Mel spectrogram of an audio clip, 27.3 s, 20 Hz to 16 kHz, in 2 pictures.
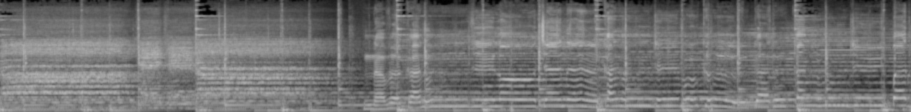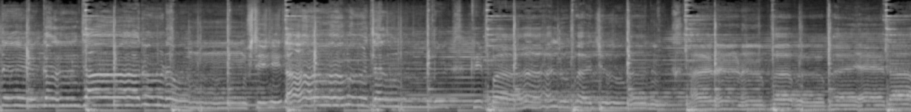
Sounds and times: Carnatic music: 0.0s - 27.3s.

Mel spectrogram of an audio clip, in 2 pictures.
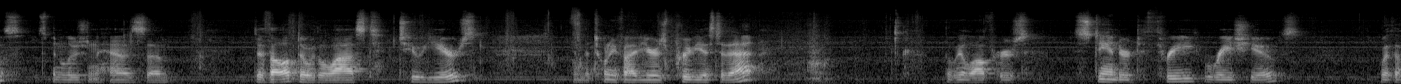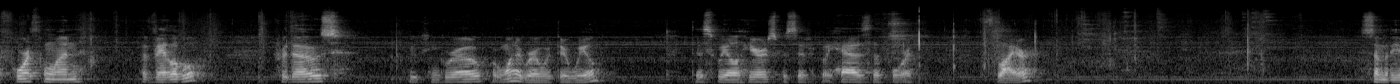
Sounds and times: Speech: 0.0s - 1.8s, 2.5s - 4.9s, 5.7s - 7.7s, 9.4s - 13.1s, 13.8s - 16.2s, 16.8s - 20.2s, 20.9s - 23.2s, 23.9s - 24.5s, 27.6s - 28.0s.

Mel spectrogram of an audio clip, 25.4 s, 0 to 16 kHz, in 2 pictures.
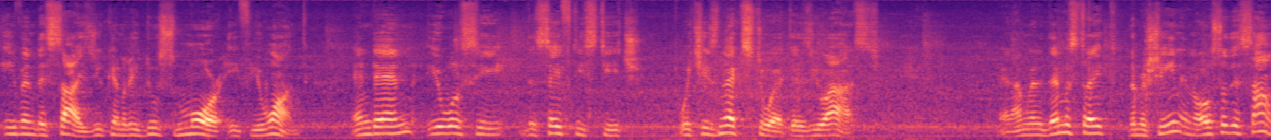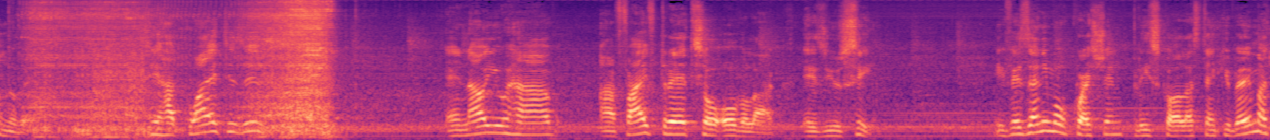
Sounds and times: Speech: 0.0s - 8.8s, 10.0s - 13.1s, 14.2s - 15.5s, 17.2s - 21.5s, 22.7s - 25.4s
Sewing machine: 12.9s - 16.2s.

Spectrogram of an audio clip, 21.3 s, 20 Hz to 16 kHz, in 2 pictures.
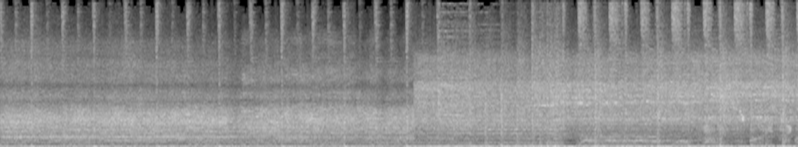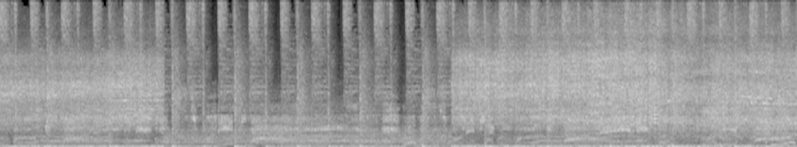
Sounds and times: Vehicle: 0.0s - 13.3s
Music: 0.0s - 21.2s
Outside, urban or manmade: 0.0s - 21.2s.

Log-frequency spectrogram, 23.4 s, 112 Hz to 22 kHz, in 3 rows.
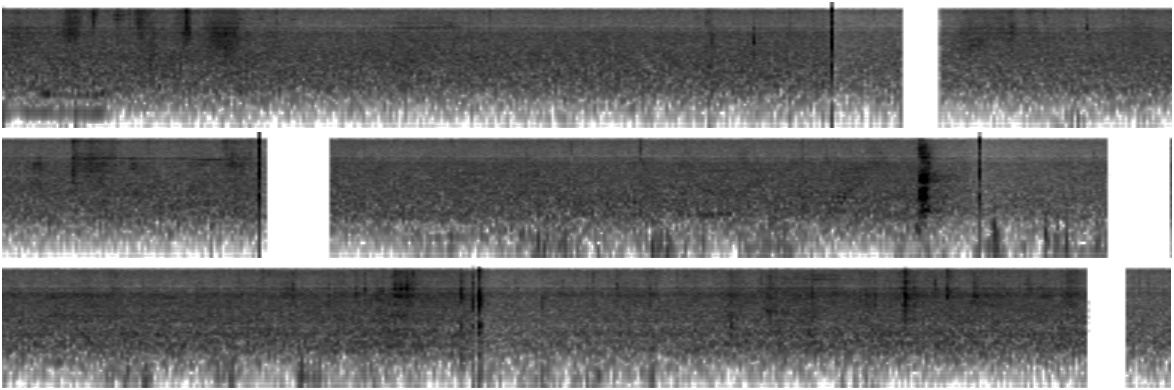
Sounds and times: Outside, rural or natural: 0.0s - 23.3s
Dog: 13.9s - 14.2s.

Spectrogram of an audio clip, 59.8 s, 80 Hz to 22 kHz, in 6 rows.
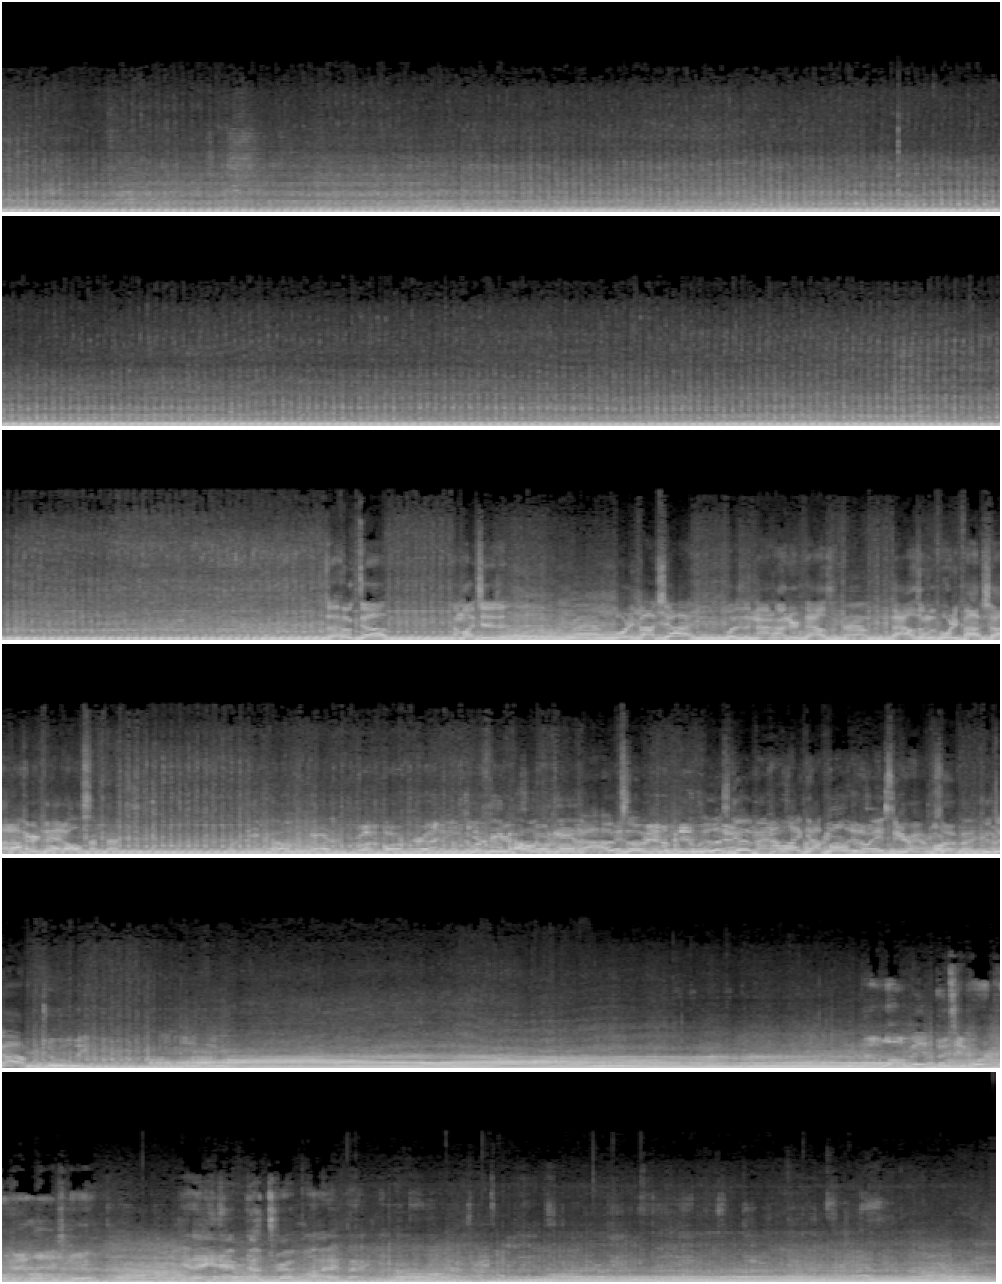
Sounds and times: Outside, rural or natural: 0.0s - 59.8s
Vehicle: 0.0s - 59.8s.

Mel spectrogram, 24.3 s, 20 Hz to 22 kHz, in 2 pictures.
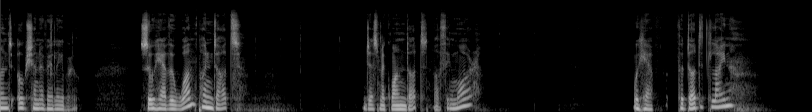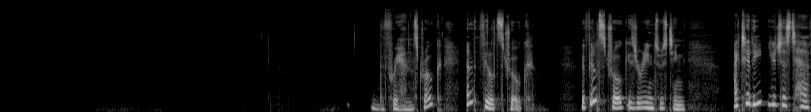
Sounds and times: Speech: 0.0s - 1.2s, 2.1s - 3.7s, 5.5s - 7.2s, 9.5s - 11.1s, 17.8s - 20.2s, 20.9s - 22.5s, 23.2s - 24.3s.

